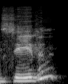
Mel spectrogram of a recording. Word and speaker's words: zeven: Yeah, that's why, for example, with kater and zeven, we see here an open pronunciation. Why? Because we just have one V in the middle. Yeah, that's why it makes the first E longer.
